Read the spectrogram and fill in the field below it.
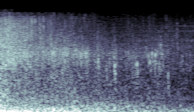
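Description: A fire bomb bursting on slugs in Dark Souls III: one heavy, rumbling blast at full strength that fades slowly over two seconds, with no voices over it.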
